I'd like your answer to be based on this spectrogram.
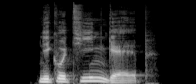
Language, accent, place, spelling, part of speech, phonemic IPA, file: German, Germany, Berlin, nikotingelb, adjective, /nikoˈtiːnˌɡɛlp/, De-nikotingelb.ogg
- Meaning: nicotine-rich, high-nicotine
